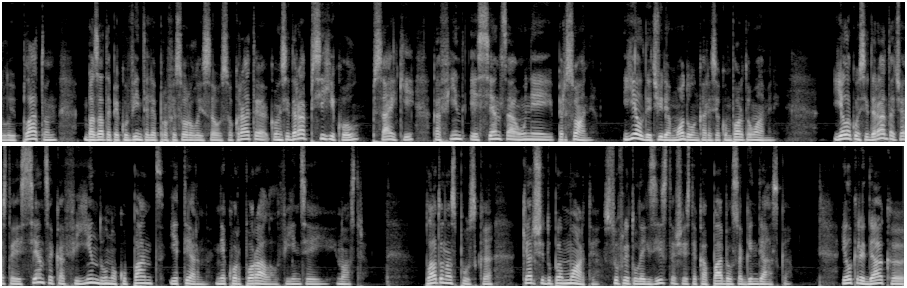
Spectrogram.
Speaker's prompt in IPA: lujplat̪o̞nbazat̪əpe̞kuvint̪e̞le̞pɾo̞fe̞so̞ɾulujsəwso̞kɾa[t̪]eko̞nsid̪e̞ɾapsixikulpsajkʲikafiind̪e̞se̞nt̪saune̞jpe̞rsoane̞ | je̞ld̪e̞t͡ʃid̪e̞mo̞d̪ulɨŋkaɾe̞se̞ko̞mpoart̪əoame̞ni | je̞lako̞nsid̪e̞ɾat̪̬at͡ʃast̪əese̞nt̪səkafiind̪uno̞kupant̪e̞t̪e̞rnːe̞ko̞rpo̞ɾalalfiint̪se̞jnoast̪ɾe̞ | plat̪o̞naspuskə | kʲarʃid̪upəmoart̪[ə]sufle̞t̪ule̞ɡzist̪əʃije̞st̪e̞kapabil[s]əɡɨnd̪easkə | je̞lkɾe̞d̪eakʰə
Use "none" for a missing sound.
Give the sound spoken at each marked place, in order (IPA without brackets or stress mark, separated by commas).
t̪, a, s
